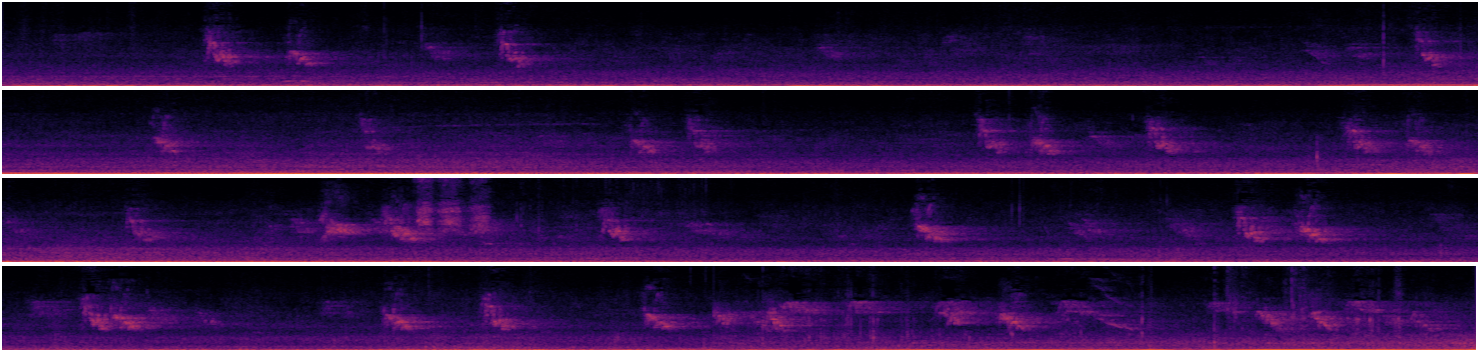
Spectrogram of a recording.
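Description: Small birds chirping, many short high calls one after another, over a steady low rumble.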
